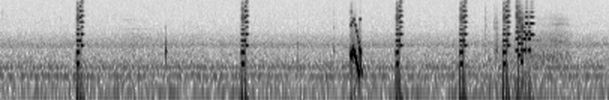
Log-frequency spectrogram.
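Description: Short soft electronic blips sound as menu items are picked one after another.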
